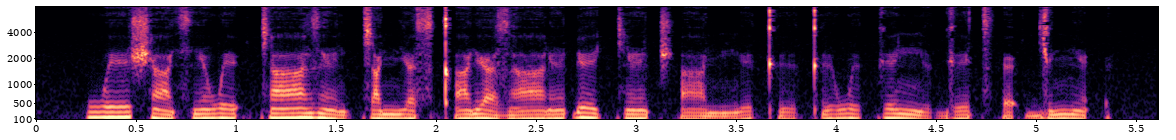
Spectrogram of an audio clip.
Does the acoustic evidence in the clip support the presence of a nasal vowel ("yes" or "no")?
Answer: yes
